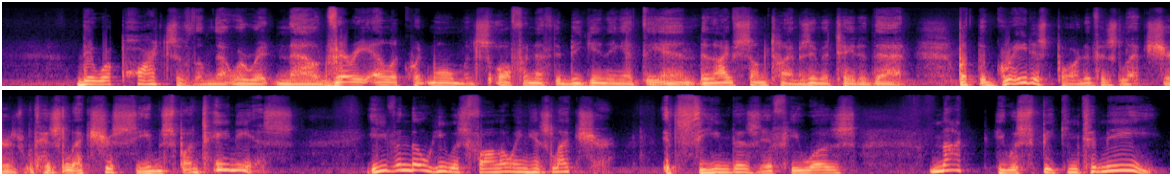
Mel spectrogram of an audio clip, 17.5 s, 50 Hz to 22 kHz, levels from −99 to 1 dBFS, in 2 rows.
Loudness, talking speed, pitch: -20 LUFS, 190 wpm, 120 Hz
